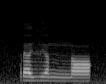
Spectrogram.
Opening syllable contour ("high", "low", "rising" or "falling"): high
